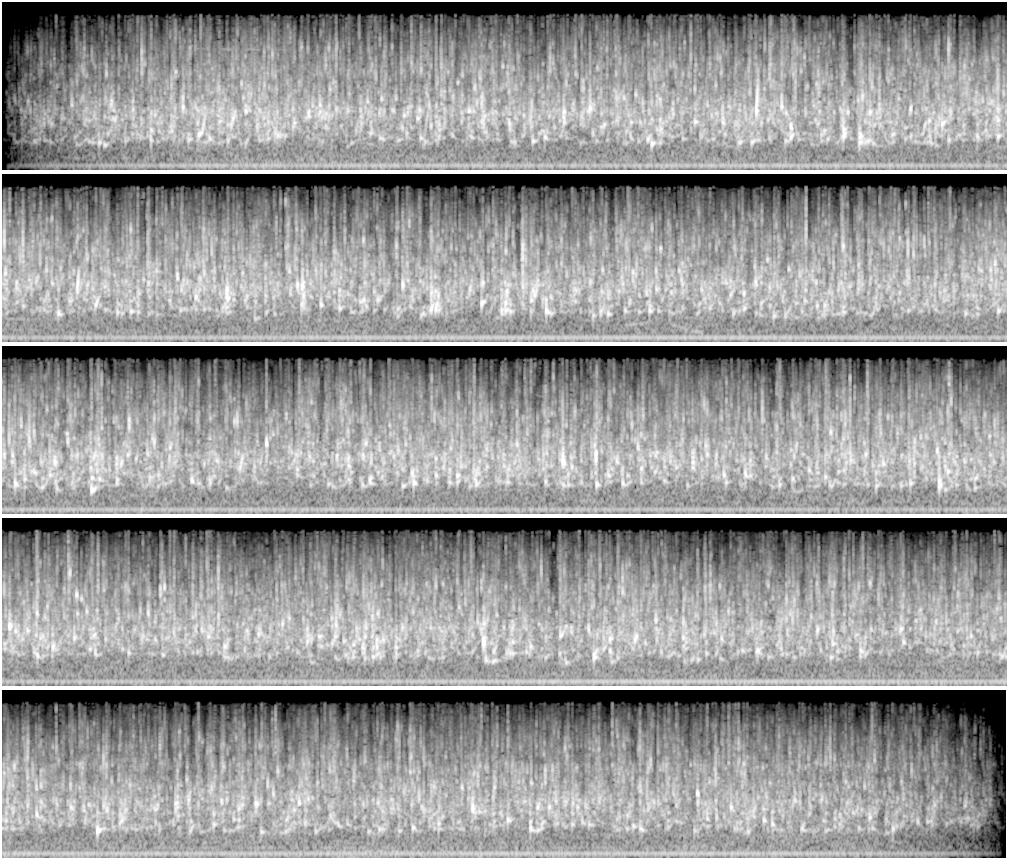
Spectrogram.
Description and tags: Water, small stream
The sound of a quiet flowing stream.
ambient, relaxing, field-recording, water, brook, ambience, trickle, flow, stream, flowing, quiet, babbling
